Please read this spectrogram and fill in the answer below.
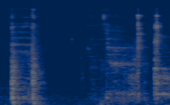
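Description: Faint handling noises: two light knocks about a third of a second apart, then a short rustle ending in a click as the plastic bulk film loader is picked up off the wooden table.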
